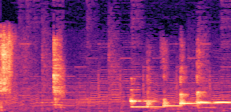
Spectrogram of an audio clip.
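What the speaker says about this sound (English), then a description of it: "Oh, I got a phone call now." A phone ringtone sounds during mobile gameplay, a short rising melodic tone sequence entering over quiet game sounds, faint and close.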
